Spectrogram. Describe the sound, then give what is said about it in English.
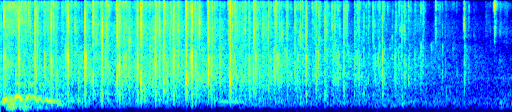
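A crowd applauds after readings at a literary reading event, dense overlapping claps that start strong and gradually thin out and fade over several seconds, with a brief voice at the start. “yes, clap.”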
